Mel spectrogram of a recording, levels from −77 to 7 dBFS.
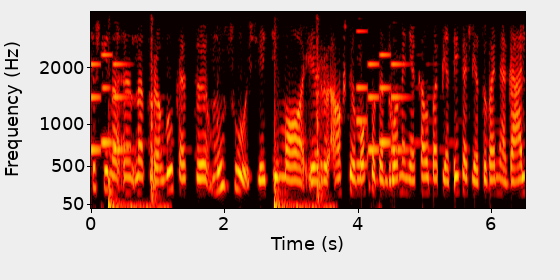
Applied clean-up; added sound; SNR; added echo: classical method spectral subtraction.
